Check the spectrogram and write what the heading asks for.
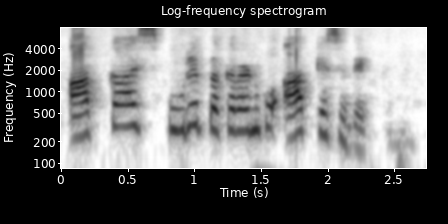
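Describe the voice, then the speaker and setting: A woman interviewer asking questions in a polite, measured way with hesitant restarts. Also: high voice, lively intonation, fairly bright tone, dry recording, rough recording.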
